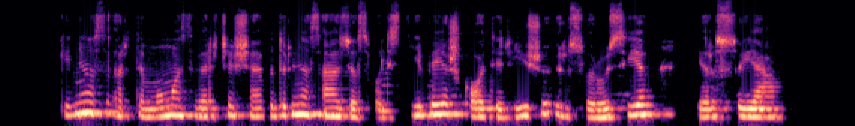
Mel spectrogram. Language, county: Lithuanian, Vilnius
